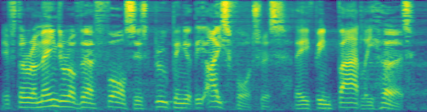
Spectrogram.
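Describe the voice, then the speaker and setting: An actor playing a grave, wry Imperial captain in a video game, speaking formally and in measured phrases. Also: male voice, mid-range voice, expressive, big-room sound, slight background noise, close to an everyday voice. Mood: grim, resolute.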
